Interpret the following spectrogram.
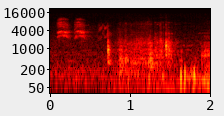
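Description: Two short, high bird chirps, then knocking and low thumps as a plastic milk crate is pulled off the dock and lifted into the boat, the heaviest thumps near the end.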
